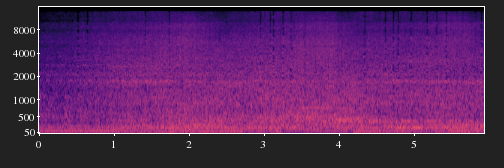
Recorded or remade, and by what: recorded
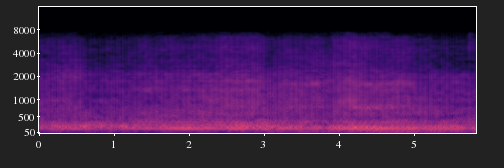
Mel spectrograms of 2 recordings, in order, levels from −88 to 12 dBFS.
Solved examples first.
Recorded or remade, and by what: remade, vocoder, Vocos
